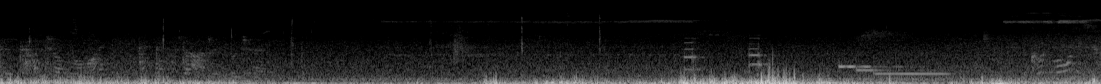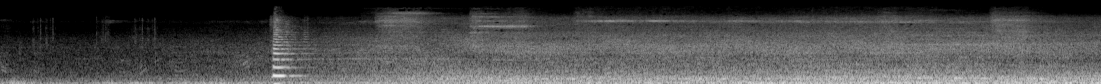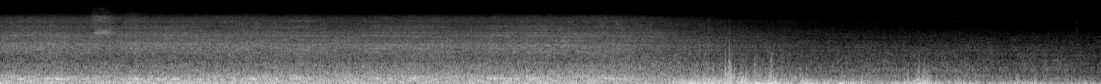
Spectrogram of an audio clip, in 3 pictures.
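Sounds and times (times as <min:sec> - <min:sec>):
diesel train passing: 0:00.4 - 0:33.0
train horn blast: 0:13.7 - 0:14.3.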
